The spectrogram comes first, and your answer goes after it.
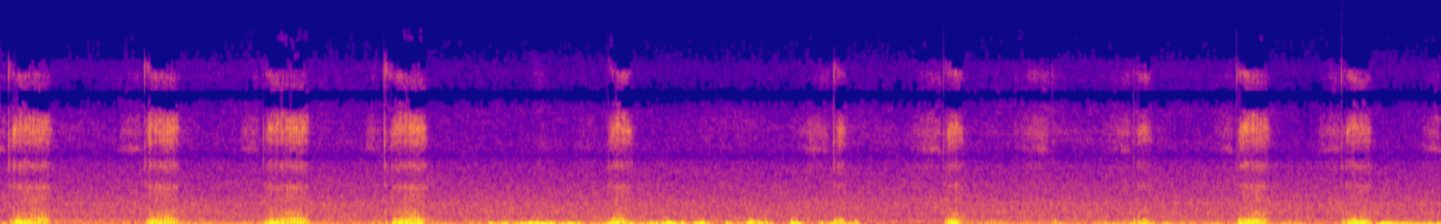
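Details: A Beagle (Canis familiaris) snores with low, rumbling breaths repeating roughly every one to two seconds.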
